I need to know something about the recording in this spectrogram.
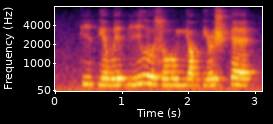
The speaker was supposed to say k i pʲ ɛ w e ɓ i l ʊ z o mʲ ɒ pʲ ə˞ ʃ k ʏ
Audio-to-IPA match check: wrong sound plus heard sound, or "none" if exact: ʏ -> ɛ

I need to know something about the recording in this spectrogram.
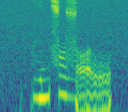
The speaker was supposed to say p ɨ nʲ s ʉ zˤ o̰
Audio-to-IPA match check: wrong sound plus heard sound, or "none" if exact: none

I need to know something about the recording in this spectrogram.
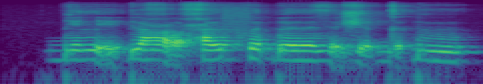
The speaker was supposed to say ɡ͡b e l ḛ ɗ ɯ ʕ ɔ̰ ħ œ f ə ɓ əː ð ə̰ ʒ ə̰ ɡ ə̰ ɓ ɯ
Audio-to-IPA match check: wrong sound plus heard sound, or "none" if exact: œ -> ə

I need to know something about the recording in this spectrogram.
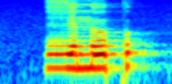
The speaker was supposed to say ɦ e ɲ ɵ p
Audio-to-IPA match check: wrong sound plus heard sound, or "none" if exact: ɲ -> n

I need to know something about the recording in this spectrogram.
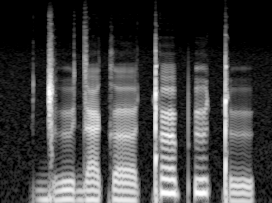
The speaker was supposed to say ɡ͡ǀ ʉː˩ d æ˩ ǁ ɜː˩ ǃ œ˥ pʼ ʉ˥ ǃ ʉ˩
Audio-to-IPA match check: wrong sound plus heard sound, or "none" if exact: ǁ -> k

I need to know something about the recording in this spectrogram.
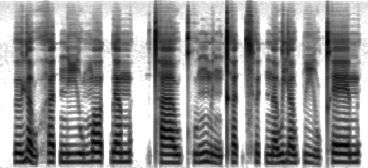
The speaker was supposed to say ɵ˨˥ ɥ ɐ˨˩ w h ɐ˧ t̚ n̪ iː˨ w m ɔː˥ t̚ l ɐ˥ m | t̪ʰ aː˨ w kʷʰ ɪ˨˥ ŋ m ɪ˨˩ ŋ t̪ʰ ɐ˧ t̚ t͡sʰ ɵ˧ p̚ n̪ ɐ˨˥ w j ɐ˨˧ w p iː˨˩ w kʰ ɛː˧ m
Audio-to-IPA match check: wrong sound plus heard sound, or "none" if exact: p̚ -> t̚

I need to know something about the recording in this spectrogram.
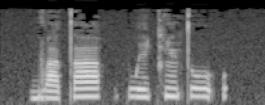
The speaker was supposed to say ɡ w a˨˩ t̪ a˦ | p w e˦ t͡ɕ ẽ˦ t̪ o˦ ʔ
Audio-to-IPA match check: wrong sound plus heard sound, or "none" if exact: none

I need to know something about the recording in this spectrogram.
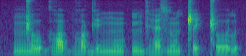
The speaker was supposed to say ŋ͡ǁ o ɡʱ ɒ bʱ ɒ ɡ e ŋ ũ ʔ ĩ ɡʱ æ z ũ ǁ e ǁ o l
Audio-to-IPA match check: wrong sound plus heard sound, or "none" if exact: none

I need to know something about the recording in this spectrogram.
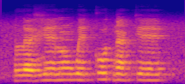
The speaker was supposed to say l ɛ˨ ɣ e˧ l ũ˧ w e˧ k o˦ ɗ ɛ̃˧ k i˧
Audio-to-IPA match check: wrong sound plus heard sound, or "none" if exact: i˧ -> e˧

